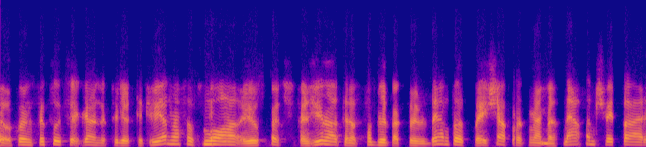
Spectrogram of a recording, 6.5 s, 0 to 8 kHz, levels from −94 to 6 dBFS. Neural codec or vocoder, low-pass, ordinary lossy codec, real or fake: codec, 16 kHz, 1 kbps, FreqCodec, larger model; 7.2 kHz; Opus, 24 kbps; fake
